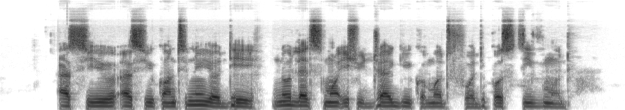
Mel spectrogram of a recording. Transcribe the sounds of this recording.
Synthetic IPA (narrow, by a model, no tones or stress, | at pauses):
asasjukɔ̃ntʰĩnjujɔdenolɛtsmɔiʃudɹaɡjukɔmɔtfɔdipɔsi̥tivmod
